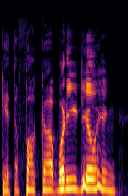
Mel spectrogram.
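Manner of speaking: acted raging scream. Describing raging at a video game, retelling screaming at his game character. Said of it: "I'm screaming at my game character".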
